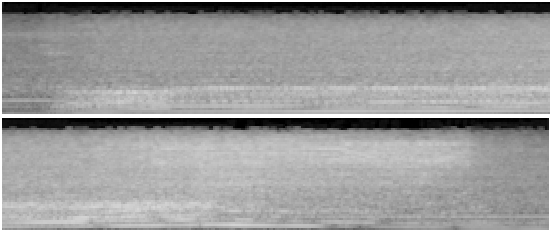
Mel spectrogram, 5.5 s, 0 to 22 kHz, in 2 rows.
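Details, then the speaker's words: 2008 Suzuki SX4 at full throttle: revs climb, then sag near the top before dropping back. It is still hesitating but gets through the wall better than before and no longer stalls. "It's not running like complete garbage now. I mean, I'm still flooring it, but at least it goes through the wall better than before."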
